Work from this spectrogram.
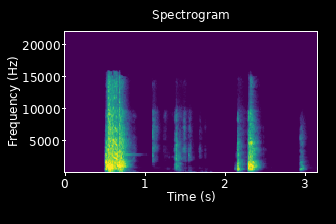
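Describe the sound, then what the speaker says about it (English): A Zius BK1S bolt-action toy blaster is dry fired: one sharp loud snap, followed by several lighter clicks and clacks as the bolt is handled, with a second strong snap near the end. "Let's do a dry fire."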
